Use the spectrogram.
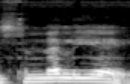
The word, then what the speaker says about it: Sennelier: using some really high quality ones schmincke and sennelier is how you say that these are top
